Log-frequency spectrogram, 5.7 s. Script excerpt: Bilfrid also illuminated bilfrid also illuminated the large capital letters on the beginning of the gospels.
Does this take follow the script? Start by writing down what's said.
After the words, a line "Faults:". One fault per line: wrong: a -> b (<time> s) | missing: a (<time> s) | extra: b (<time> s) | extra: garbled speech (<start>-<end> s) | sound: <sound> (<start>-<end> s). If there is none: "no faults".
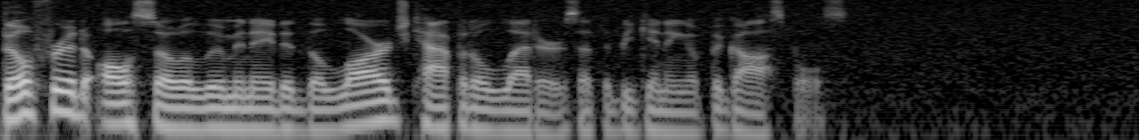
Bilfrid also illuminated the large capital letters at the beginning of the gospels.
Faults:
missing: bilfrid also illuminated (1.5 s)
wrong: on -> at (2.9 s)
